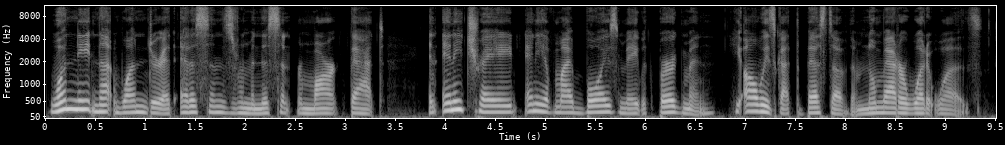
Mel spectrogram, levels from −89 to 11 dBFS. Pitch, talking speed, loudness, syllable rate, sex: 165 Hz, 195 wpm, -20 LUFS, 5.3 syllables/s, female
